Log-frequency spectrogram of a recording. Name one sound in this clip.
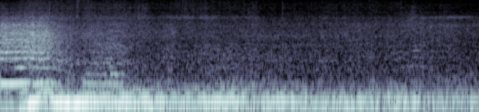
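A race car engine revs hard and roars loudly.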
